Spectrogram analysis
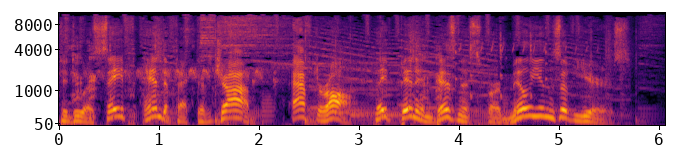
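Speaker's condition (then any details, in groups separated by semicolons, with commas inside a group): No condition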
